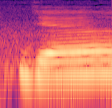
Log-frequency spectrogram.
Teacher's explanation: 4 سے 5 حرکتوں کے برابر لمبا کرنا ہے، اس کو مد متصل بھی کہتے ہیں۔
